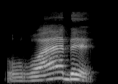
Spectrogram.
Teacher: Ba is light. Rabi, and ba will get qalqala.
